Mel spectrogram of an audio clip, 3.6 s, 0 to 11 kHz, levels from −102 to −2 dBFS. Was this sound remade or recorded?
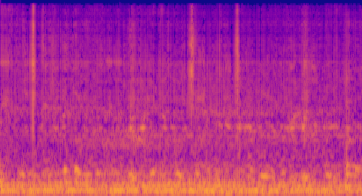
remade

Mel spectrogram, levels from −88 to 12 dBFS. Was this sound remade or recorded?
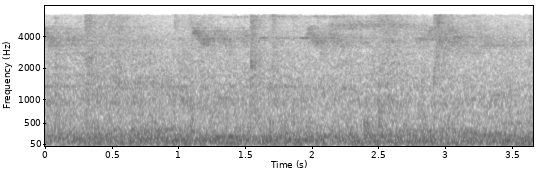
recorded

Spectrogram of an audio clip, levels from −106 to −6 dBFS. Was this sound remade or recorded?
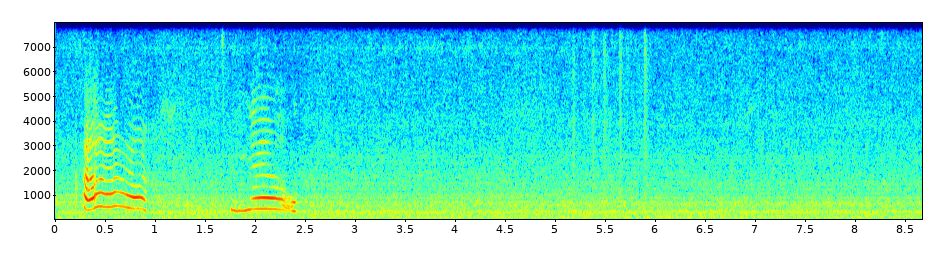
recorded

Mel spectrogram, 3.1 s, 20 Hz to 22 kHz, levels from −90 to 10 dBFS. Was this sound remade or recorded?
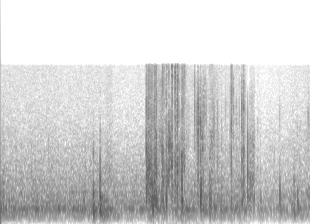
recorded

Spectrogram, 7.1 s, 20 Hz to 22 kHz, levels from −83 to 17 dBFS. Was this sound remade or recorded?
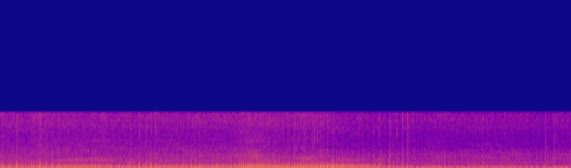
recorded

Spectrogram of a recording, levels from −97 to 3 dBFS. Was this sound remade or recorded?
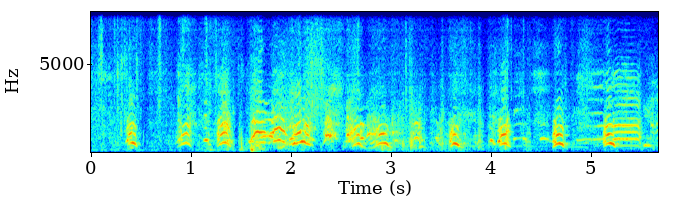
remade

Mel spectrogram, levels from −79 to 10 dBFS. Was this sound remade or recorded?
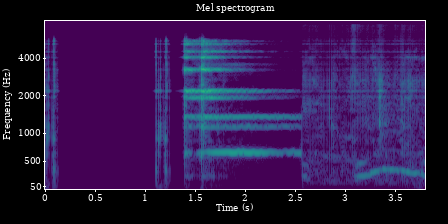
remade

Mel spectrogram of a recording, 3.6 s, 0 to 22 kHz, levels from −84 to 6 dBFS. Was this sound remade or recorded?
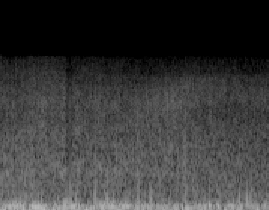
remade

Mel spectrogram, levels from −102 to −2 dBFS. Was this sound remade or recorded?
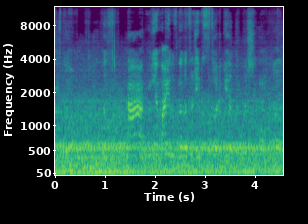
remade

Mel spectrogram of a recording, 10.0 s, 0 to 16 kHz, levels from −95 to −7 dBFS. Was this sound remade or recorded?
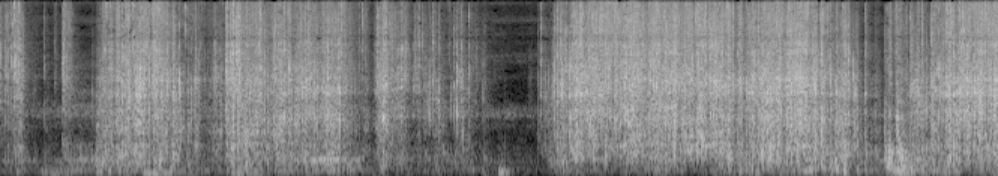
recorded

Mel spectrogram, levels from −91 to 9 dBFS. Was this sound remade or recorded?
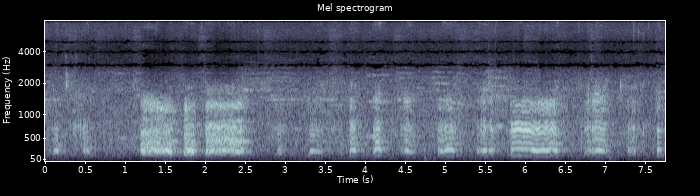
recorded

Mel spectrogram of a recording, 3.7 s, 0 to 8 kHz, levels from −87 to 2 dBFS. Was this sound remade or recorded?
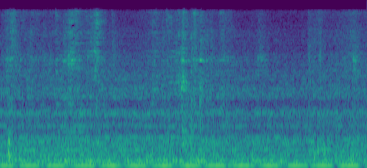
recorded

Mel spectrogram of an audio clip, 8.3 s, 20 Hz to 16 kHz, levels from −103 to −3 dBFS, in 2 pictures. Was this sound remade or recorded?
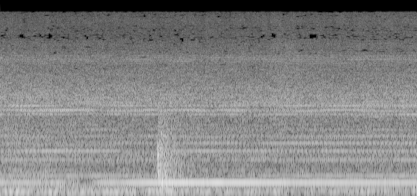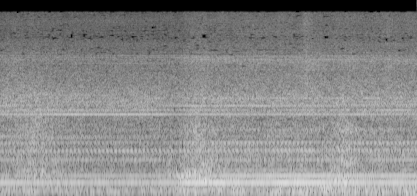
recorded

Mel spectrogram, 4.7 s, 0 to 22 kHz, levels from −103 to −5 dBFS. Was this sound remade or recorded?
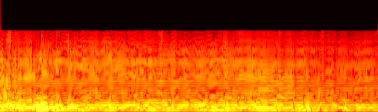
remade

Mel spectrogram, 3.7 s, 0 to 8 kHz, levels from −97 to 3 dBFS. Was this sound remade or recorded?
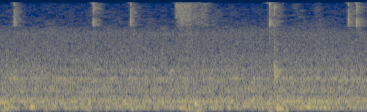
recorded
